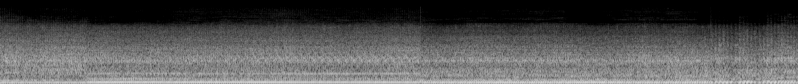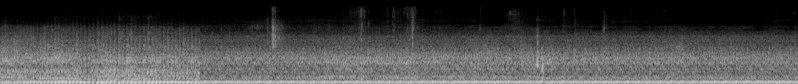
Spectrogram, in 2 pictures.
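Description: Case 580K backhoe's four-cylinder diesel engine running. It is steady at first, its pitch shifts about in the middle, and it settles to a steady, slightly quieter run with a few faint clicks from about ten seconds in.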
